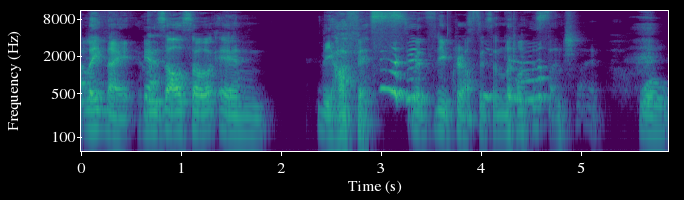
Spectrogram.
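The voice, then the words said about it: Congested, stuffy-nosed voice. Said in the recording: “I have a bit of a cold. ... I have a head cold.”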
